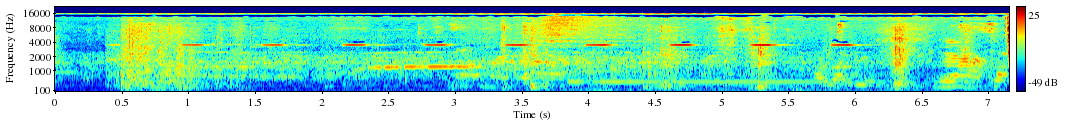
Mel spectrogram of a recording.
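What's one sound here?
An electronic meter beeps in short, evenly spaced tones.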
